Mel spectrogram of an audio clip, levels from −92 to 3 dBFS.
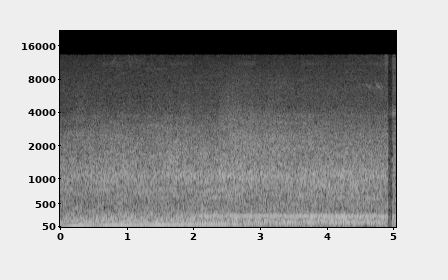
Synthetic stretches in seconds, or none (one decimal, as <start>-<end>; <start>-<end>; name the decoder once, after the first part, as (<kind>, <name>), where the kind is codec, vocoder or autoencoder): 2.2-3.4 (vocoder, BigVGAN v2); 4.3-5.0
